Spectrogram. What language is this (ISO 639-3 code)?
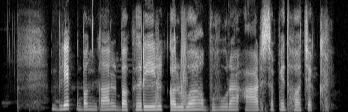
mag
